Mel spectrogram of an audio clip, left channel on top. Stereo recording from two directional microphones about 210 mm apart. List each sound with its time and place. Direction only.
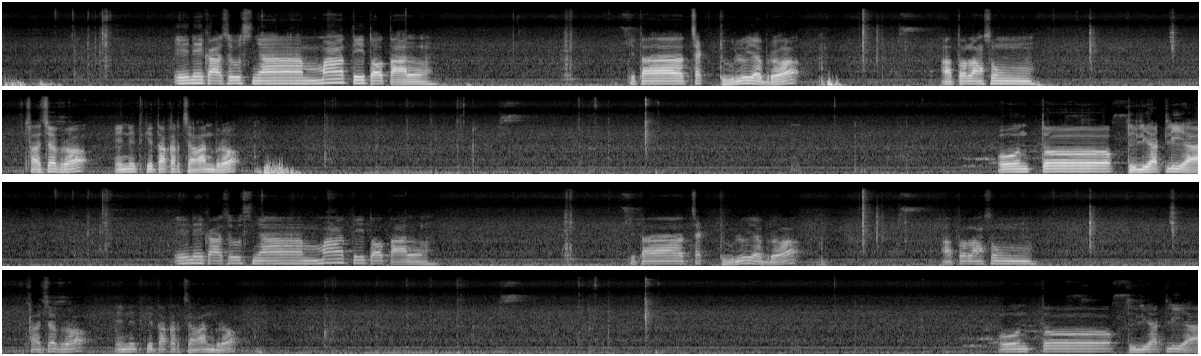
1.7 s speech: 35° left (ahead or behind)
6.3 s speech: 35° left (ahead or behind)
9.4 s speech: 40° left (ahead or behind)
12.3 s speech: 45° left (ahead or behind)
21.9 s speech: 35° left (ahead or behind)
